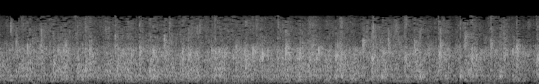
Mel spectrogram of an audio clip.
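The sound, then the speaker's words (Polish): Sustained, dense applause from a large congress audience, thanking all staff of Radio Maryja, Telewizja Trwam and their daily newspaper for media coverage of the congress, many hands clapping steadily at an even loudness throughout, with no distinct voices standing out. “Też oklaski gorące dla wszystkich.”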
